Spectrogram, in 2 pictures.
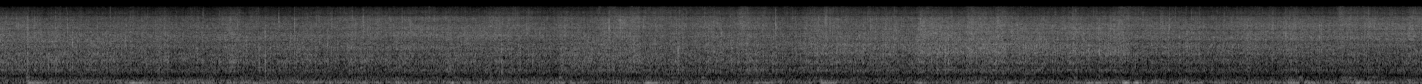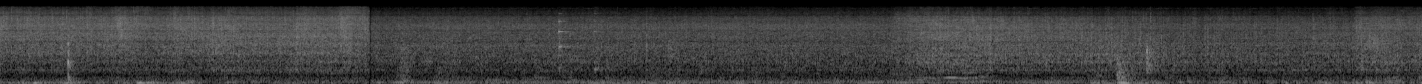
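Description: Shredded cabbage, peppers and chicken sizzling in a nonstick wok-style pan as they are stirred and tossed with a spatula, with a few faint clicks. The sizzle drops lower for a few seconds about two-thirds of the way through, then comes back up.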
